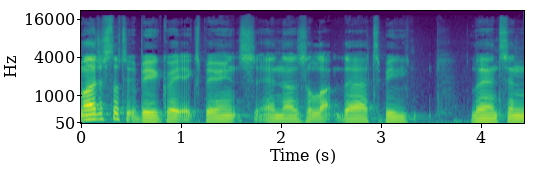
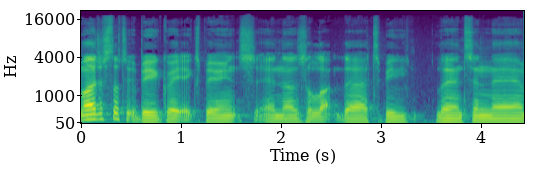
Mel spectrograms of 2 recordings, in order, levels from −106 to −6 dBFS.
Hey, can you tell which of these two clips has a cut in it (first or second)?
second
